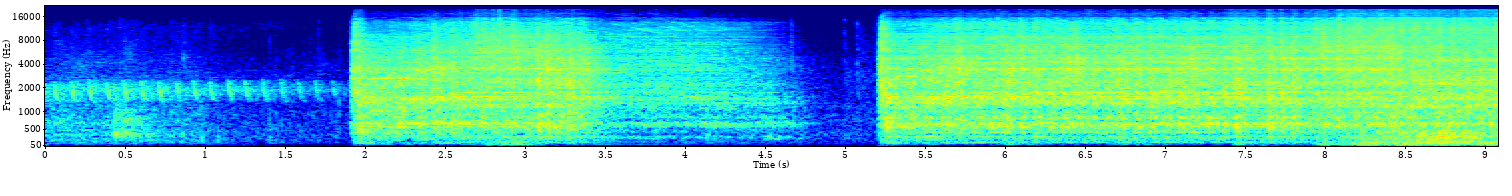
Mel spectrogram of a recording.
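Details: Holden Kingswood with swapped 304 V8, Haltech Elite 950 ECU, TH700 gearbox, after timing set, no coolant: quick even cranking about four beats a second, catches and roars, shuts off, restarts cleanly to steady run; healthy start-up.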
